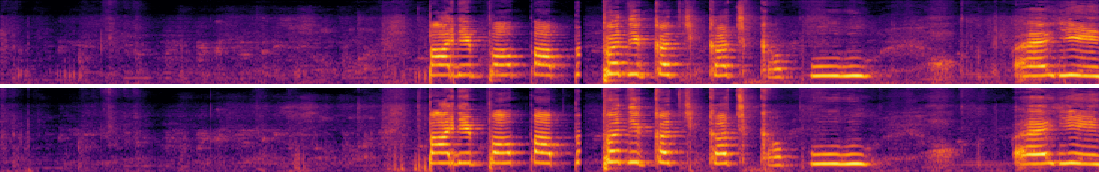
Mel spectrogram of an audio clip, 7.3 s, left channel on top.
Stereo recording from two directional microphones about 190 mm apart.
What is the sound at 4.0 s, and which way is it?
A child's voice, 10° right (ahead or behind).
